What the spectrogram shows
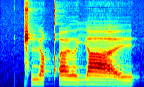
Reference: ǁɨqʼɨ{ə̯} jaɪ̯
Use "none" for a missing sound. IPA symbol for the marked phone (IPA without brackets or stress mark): ə̯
